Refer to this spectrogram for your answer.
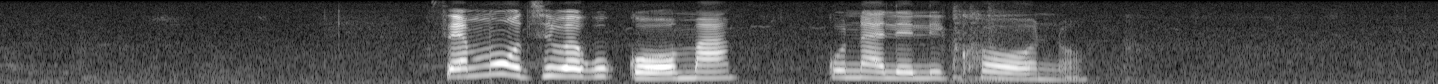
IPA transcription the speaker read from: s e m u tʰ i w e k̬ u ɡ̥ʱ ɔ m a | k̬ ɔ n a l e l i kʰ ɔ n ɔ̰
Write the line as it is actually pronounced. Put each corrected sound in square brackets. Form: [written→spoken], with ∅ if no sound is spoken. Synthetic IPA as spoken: s e m u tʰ i w e k̬ u ɡ̥ʱ ɔ m a | k̬ [ɔ→u] n a l e l i kʰ [ɔ→ɔː] n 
